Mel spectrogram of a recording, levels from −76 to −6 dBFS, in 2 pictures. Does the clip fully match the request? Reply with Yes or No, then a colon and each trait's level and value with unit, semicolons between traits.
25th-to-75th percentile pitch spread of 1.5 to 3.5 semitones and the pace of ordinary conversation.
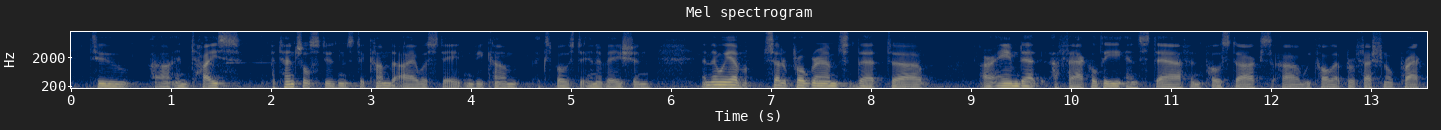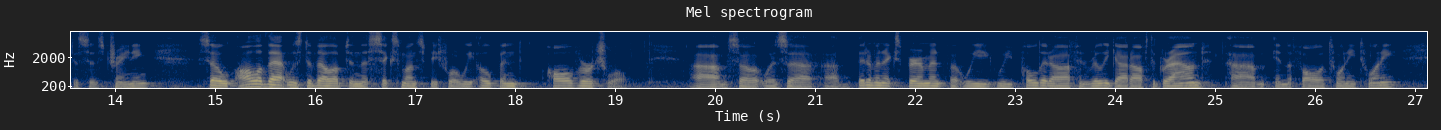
Yes: narrow, 2.4 semitones; average, 185 wpm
